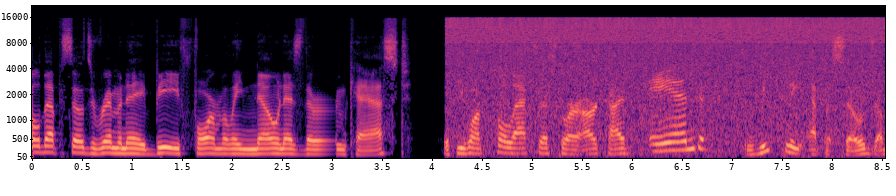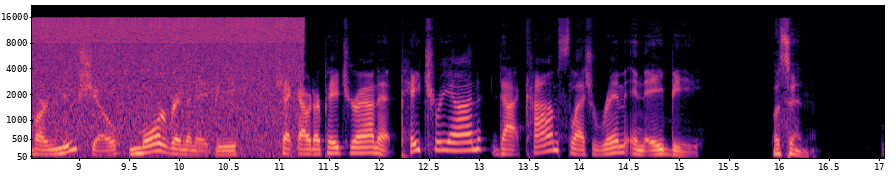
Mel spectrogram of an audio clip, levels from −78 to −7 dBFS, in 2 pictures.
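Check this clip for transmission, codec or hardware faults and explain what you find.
There are two faults in this speech clip.

Right after "formerly known as the", from 2.81 to 3.05 s, the sound stretches into a fading buzz for about 0.22 s, then resumes with a chunk missing. That's likely a long network dropout, where the receiver papered over lost packets by extending the last sound.

From 4.13 to 11.25 s there's low bit depth with dither. The signal is rounded to about 3 bits with dither added first, so the rounding error turns into a steady, even hiss instead of distortion. Here that hiss sits roughly as loud as the speech.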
